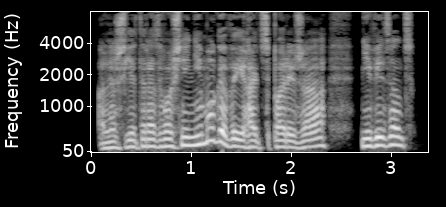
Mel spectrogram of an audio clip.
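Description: A man voicing an anxious young musketeer who is a secretive lover, agitated and full of questions, in a husky voice. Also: mid-range voice, animated, normal speed, dry recording, studio quality.

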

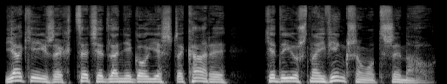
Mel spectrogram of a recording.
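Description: A man voicing a noble, wounded young knight who speaks with calm dignity in a storybook reading. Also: medium pitch, unhurried, dry recording, clean studio sound. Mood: dignified.

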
